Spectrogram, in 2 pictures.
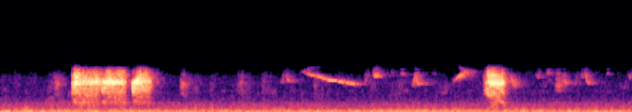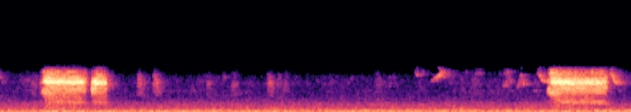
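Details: Male Golden-fronted Leafbird kept at home, eating apple for breakfast: several harsh doubled calls spread over nine seconds, one short sharp note near four seconds, and soft descending chirps and clicks between.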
